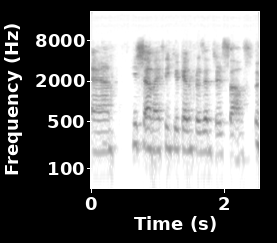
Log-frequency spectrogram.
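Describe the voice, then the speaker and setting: In a Portuguese accent, a somewhat breathy woman talks at a moderate pace and medium pitch with fairly even intonation. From Brazil. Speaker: program coordinator. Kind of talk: online Q&A panel.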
